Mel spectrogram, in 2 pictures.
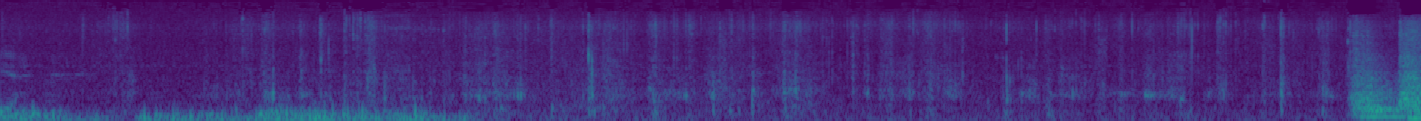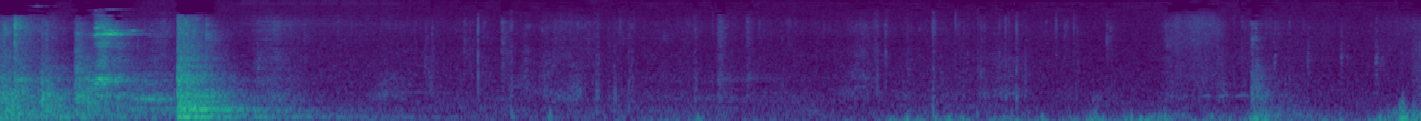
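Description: A saddled horse's hooves clopping and shuffling as it is led beside a stock trailer, with a louder clattering burst about seven seconds in that lasts over a second.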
